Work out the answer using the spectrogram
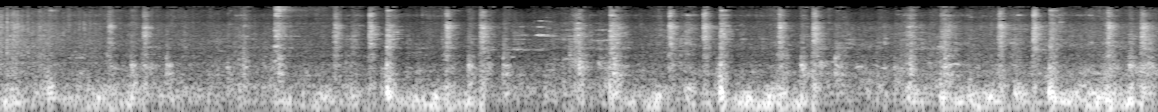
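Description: Passenger coaches of a train rolling past at close range: a steady low rumble with an uneven run of sharp wheel clicks over the rail joints.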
